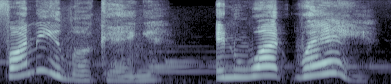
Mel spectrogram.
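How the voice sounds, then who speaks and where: A very high, animated young female knight in a video game. She is cheerful and bold, speaking with decisive, encouraging pep. Faint music plays behind her. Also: measured pace, exaggerated voice. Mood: determined.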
